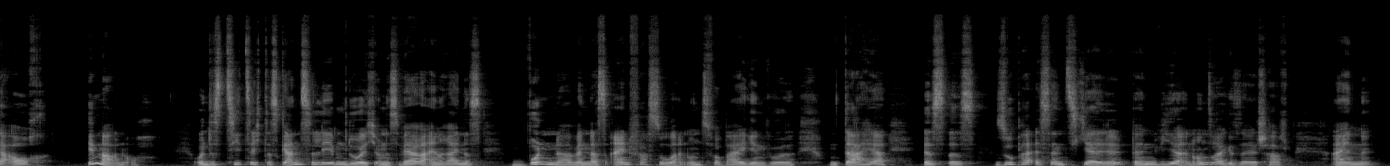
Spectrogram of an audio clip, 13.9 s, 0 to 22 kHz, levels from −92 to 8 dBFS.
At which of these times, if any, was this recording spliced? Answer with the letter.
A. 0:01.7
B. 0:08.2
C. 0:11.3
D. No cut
D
